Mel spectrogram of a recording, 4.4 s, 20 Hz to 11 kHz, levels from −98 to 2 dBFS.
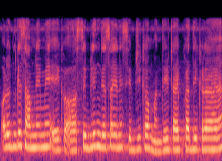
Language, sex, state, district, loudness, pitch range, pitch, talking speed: Hindi, male, Bihar, Katihar, -14 LUFS, 185-220 Hz, 195 Hz, 240 wpm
